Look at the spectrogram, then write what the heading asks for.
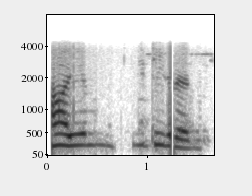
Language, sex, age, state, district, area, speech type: Urdu, male, 30-45, Delhi, Central Delhi, urban, conversation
